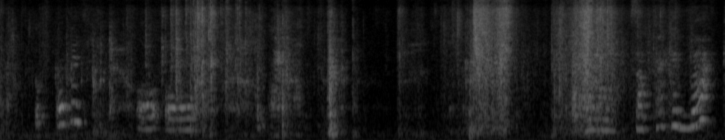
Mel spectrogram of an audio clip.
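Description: A toddler's short, wordless voice sounds, with rustling of wrapping paper twice in the second half.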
